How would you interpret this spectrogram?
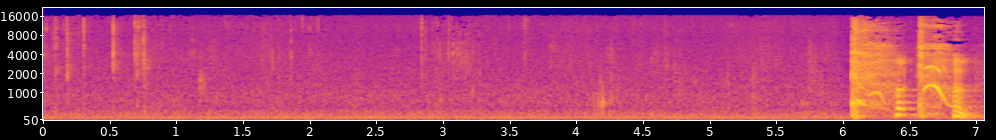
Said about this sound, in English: I'm starting to get that tickle that says a cough is coming.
